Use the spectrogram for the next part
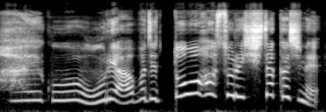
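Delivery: high, put-on daughterly lament; mock exasperation. Woman pretending the swindler is her senile father, mock exasperation. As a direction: groan theatrically at a difficult father. Feigned despair at deluded father.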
